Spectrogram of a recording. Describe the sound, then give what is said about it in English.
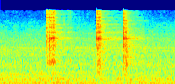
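Three short, sharp taps with a slight metallic clink as a blunt butter knife cuts into a papaya. The first tap stands apart; the last two come close together. No voices. “You see, I'm cutting into it with a butter knife.”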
